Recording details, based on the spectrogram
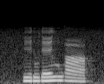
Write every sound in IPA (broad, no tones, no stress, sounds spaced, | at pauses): ɪ ɾ u ɾ ɛ l w ɑː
